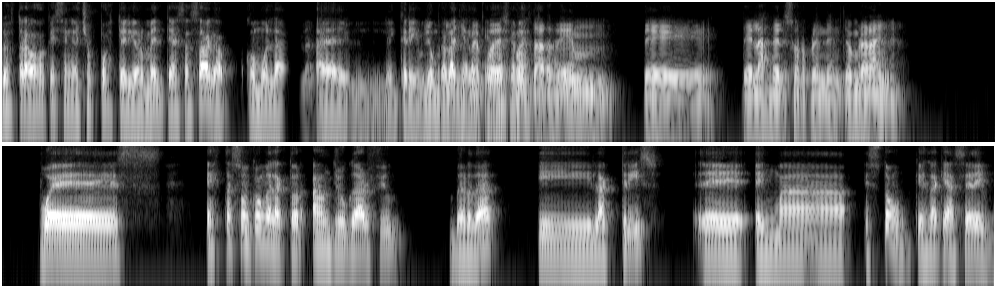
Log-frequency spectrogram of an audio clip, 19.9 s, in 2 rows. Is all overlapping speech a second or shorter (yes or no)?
no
